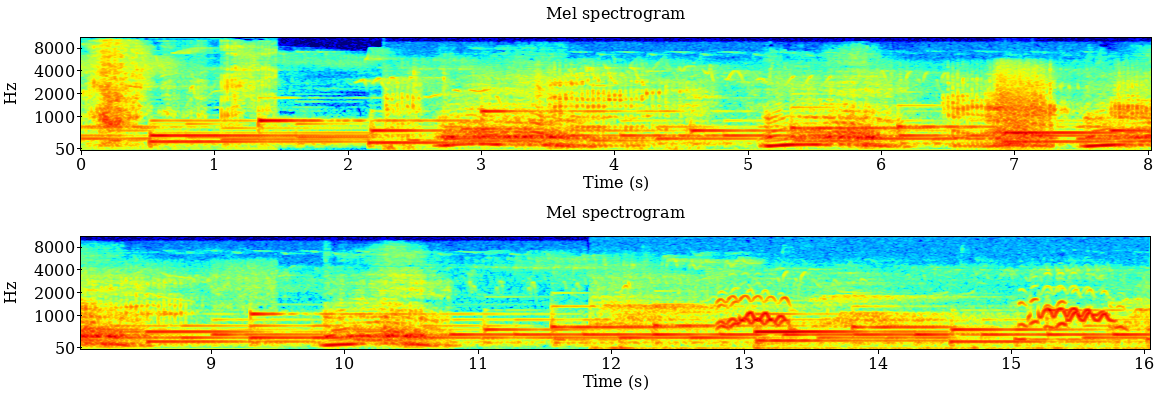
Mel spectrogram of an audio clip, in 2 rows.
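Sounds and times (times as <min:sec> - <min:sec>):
large animal low calls: 0:00.0 - 0:01.5, 0:02.3 - 0:08.9
music of held notes: 0:00.0 - 0:16.0.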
